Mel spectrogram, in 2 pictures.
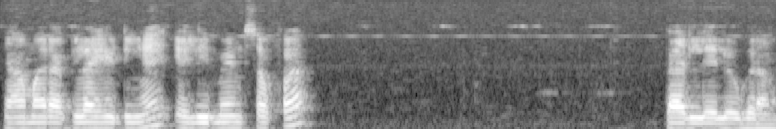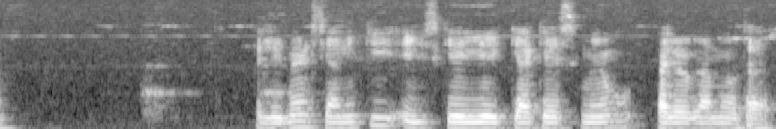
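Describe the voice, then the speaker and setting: A man's voice: medium pitch, fairly even intonation, a little slow, long pauses. Man teaching math over a tinny line. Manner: explains step by step, repeats key terms, mixes in English phrases. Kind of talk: whiteboard math lesson. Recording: phone-like narrow sound.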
